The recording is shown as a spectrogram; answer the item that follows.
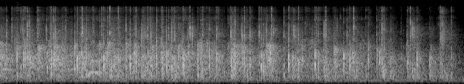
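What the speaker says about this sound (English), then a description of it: "so let's give a round of applause for Kevin Sullivan." Dinner guests at a mobility justice networking event give a warm round of applause, dense, close clapping that swells and then gradually thins over several seconds.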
